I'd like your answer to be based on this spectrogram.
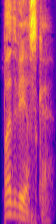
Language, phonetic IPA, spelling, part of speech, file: Russian, [pɐdˈvʲeskə], подвеска, noun, Ru-подвеска.ogg
- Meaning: 1. hanging up, suspension 2. pendant 3. suspension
